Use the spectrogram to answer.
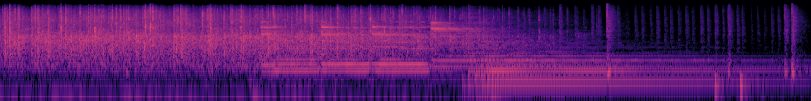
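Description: An audience applauds a band at a live radio show in Lexington, with loud, dense clapping at first. The clapping fades as sustained instrumental notes come in, and the notes then carry on alone.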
